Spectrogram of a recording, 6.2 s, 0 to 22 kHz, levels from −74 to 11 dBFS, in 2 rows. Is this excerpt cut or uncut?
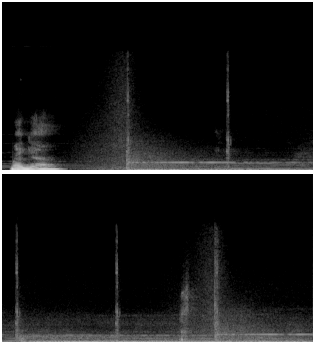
uncut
